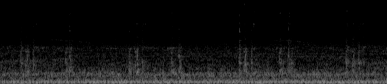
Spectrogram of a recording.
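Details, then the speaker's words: Kit-Cat Klock, new, wall-mounted and running a few minutes, recorded from about 3 feet: soft light ticks roughly twice a second over low room hum; a little noise but normal, nothing rattling. "You can hear a little bit of noise, but it's not too bad. I'm 3 feet from it."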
